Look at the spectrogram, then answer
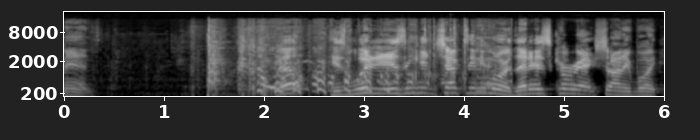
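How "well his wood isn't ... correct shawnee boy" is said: ordinary delivery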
